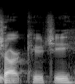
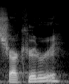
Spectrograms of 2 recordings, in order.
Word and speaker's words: charcuterie: uh it's like charcuterie kind of like dude shark coochie yeah shark shark coochie yeah yeah board you didn't know that's how it's pronounced charcuterie i know it's charcuterie but chicks always make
